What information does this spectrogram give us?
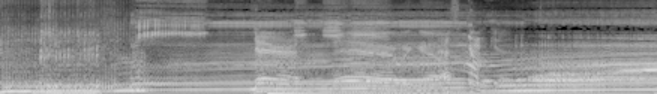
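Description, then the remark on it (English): A person vocally imitates a revving engine, a continuous buzzing, sputtering drone with shifting pitch that rises and falls over several seconds, loud. “That sounded more like a wet motor, almost like a motor boat.”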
